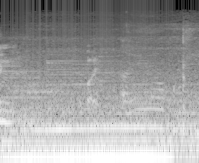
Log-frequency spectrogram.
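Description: A heavy vehicle's engine heard from inside its cab while driving: a loud, steady low drone with a steady hum above it.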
